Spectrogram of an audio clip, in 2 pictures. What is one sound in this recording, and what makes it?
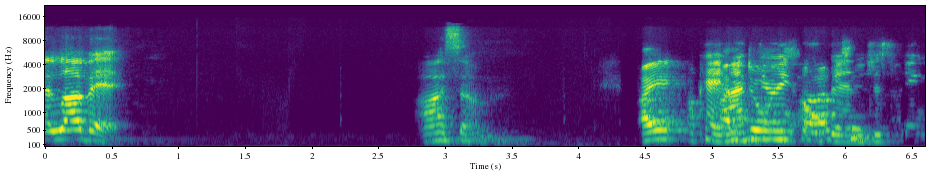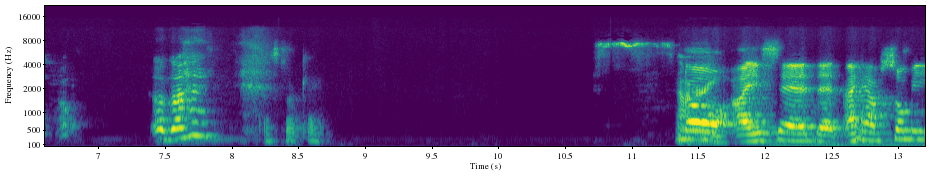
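Several women talk and laugh over an online call.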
